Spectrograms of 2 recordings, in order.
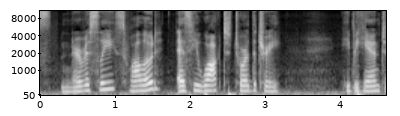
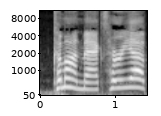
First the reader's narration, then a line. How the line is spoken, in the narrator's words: yelled his friends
